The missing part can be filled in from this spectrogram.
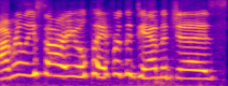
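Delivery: high-pitched shouting. Apologising in character into a house for the damages: yelling. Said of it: "I'm gonna yell into this house".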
